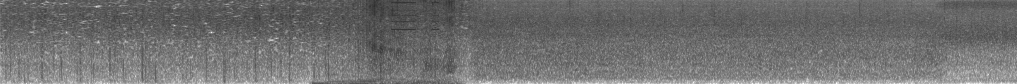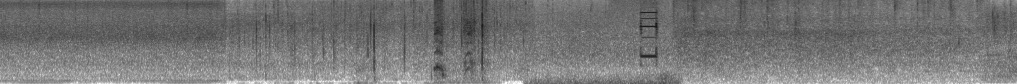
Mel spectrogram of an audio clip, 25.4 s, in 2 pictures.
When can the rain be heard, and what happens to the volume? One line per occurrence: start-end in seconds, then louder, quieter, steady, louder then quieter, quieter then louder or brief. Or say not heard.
0.0-25.3 steady.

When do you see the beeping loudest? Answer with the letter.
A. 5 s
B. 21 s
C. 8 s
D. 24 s
B.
